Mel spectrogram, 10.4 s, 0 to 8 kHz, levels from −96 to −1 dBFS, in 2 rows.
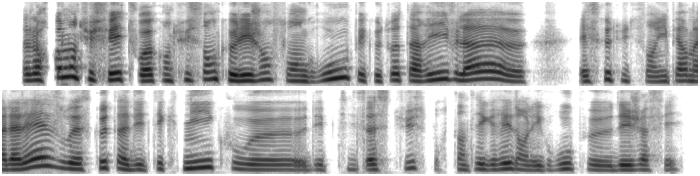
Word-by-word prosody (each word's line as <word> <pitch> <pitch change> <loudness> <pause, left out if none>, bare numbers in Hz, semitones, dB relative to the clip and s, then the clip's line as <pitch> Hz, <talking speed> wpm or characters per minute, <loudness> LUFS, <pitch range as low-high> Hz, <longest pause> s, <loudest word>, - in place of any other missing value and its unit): Alors, 225 +1 +2
comment 330 +1 +6
tu 255 -4 0
fais, 235 +3 +7
toi, 200 -4 +3
quand 210 +1 -5
tu 230 +4 -6
sens 255 +5 -1
que 230 - +3
les 205 0 +8
gens 235 +4 -2
sont 225 -4 -11
en 195 - -1
groupe 245 - +2
et 215 - -1
que 200 - -6
toi, 225 +4 -1
tu 210 - -10
arrives 230 +6 +2
là, 250 +2 +4
heu? - - -14 0.4
Est-ce 185 0 -6
que 255 - -1
tu 210 -5 -9
te - - -35
sens 180 - -9
hyper 200 +3 -3
mal 180 -2 -1
à 180 - +6
l'aise? 275 +5 +2
Ou 215 - -2
est-ce 190 -1 0
que 230 - -2
tu 235 - -8
as 185 - +2
des 175 0 -6
techniques 225 +6 -3
ou 190 -3 -6
heu, 170 -1 -5
des 170 +2 -12
petites 175 +2 -23
astuces 210 +6 -6
pour - - -32
t'intégrer 185 +2 -3
dans 180 -4 -7
les 160 -1 -6
groupes, 185 +5 -9
heu, 160 -2 -7
déjà 170 +1 -1
faits? 170 +1 -18
200 Hz, 285 wpm, -19 LUFS, 180-230 Hz, 0.4 s, les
